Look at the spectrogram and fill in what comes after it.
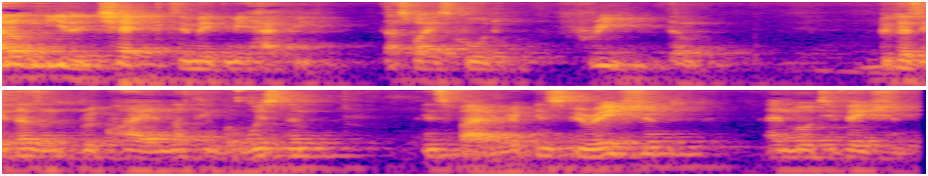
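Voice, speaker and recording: Noticeable background noise surrounds this recording. A man with a fairly low voice speaks at a moderate pace. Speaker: poet, spoken-word artist. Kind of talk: spoken-word poetry performance.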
